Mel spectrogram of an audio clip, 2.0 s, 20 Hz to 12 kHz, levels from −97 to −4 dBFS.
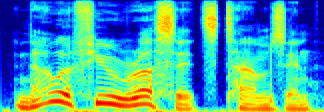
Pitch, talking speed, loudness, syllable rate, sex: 140 Hz, 150 wpm, -20 LUFS, 4.0 syllables/s, male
